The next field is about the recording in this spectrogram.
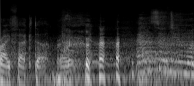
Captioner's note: laughing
